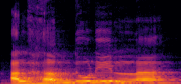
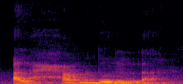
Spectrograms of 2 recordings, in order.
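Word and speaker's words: الحمد لله: Maka kalau ada imam yang baca alhamdulillah, kehancuran bagi Allah. Bacanya maka bukan alhamdulillah, tapi alhamdulillah.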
